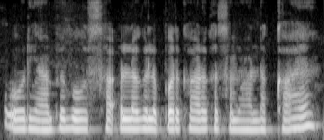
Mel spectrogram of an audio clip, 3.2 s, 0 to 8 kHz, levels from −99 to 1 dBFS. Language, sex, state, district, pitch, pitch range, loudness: Hindi, male, Uttar Pradesh, Saharanpur, 160 Hz, 160-165 Hz, -17 LUFS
